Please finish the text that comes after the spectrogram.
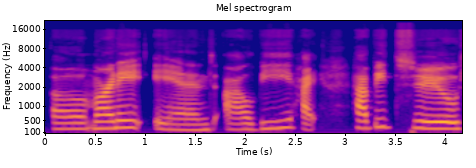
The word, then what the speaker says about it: Marney: And I'm Marney, and that's an EY at the end. Marney, and I'll be happy to hear any types of questions you guys have.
